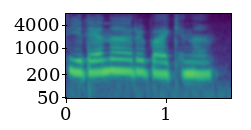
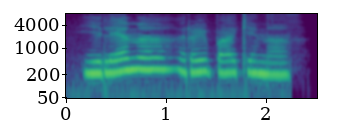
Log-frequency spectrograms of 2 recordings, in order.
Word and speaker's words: Elena Rybakina: How do we say that name again? – Hi, my name is Elena Rybakina. Elena Rybakina. – Elena Rybakina. So there you go. That's straight off the WTA website.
